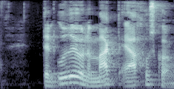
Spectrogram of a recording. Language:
Danish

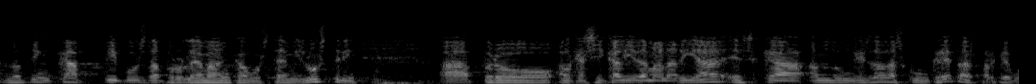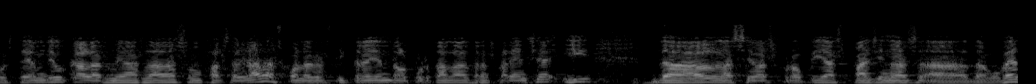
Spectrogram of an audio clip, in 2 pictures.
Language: Catalan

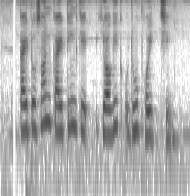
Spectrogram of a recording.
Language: Maithili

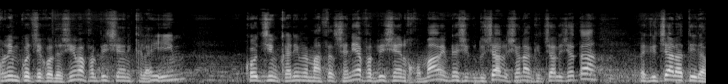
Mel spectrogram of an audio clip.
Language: Hebrew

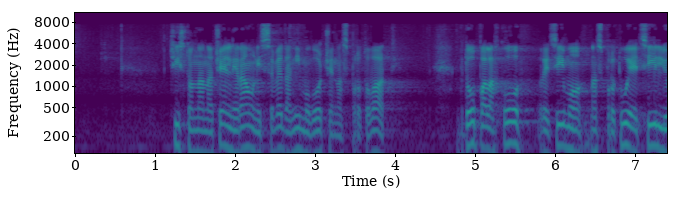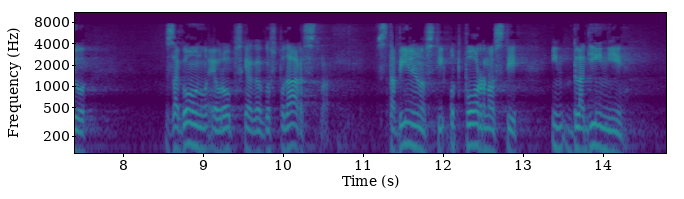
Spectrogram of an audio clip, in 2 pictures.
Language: Slovenian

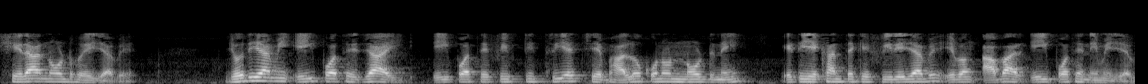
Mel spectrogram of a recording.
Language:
Bangla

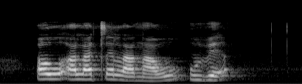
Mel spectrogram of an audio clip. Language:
Northern Sotho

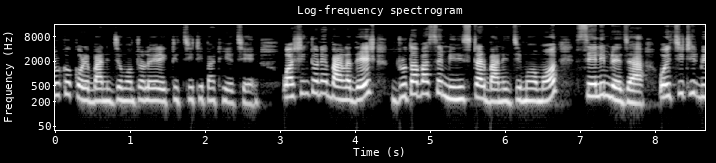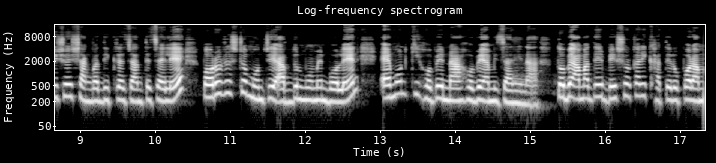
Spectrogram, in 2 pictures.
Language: Romanian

